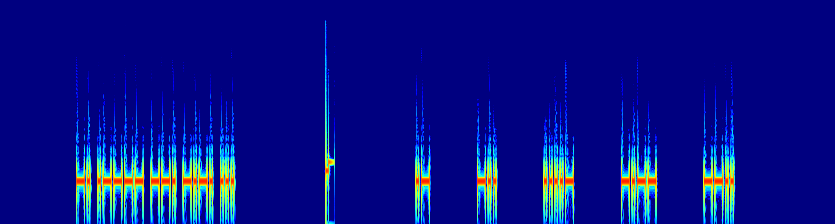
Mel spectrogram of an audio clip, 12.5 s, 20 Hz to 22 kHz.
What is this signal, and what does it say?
Morse code, heard as a keyed tone, about 30 wpm, spaced as for 15 wpm, 700 Hz. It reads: N1GCS AD4YZ
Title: USA Call Signs - 5 Characters - 6x Character Spacing - 30wpm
